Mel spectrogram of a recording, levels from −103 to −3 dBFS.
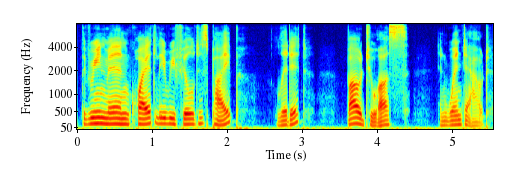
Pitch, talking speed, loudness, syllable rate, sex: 145 Hz, 160 wpm, -17 LUFS, 4.8 syllables/s, female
